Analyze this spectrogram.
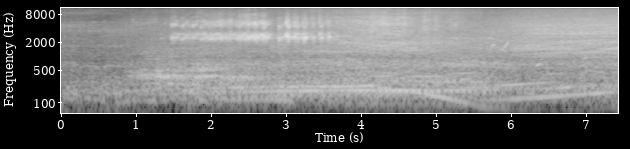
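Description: Traffic rushes past on a busy road nearby.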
